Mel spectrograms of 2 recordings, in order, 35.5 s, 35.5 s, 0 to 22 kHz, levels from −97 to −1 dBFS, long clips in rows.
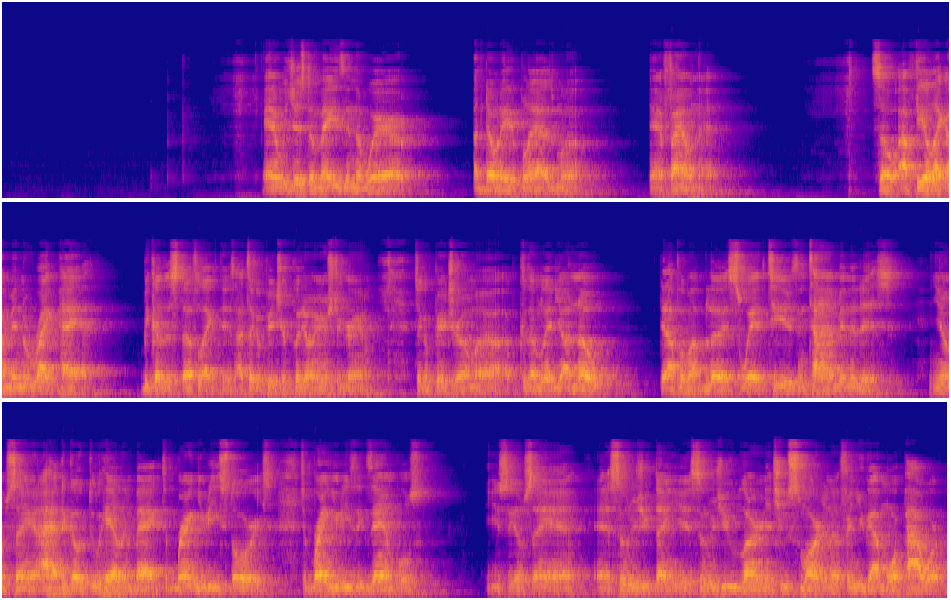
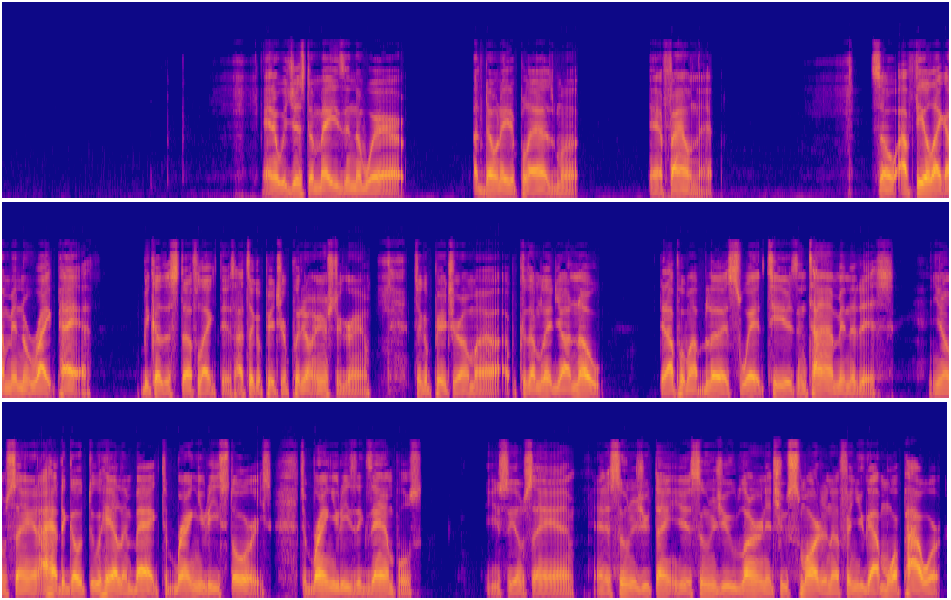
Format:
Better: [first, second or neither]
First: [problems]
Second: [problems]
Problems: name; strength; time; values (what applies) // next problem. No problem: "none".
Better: second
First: room echo; slight; dies away in 0.8 s // off-mic speech; somewhat distant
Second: none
